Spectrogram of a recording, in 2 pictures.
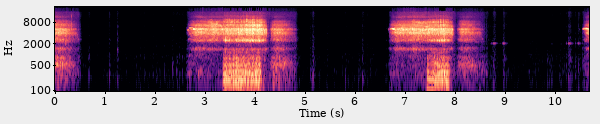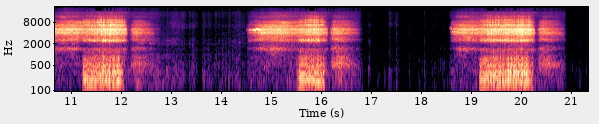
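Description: Five harsh, rattling snores on inhalation, about 15 a minute, with silent pauses between them: snoring.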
